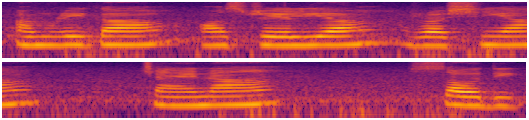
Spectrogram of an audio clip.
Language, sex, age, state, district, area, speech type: Urdu, female, 18-30, Telangana, Hyderabad, urban, spontaneous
